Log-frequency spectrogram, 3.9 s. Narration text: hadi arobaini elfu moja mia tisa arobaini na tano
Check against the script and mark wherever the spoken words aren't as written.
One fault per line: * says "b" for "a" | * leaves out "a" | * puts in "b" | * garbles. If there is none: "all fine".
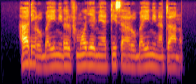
all fine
